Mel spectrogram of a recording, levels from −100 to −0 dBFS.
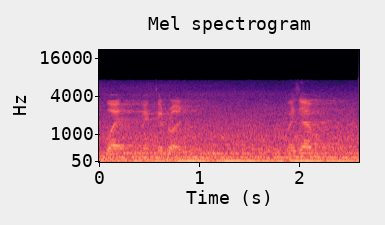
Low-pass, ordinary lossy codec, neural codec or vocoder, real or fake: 7.2 kHz; none; none; real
